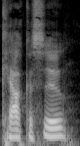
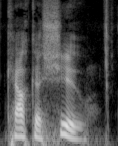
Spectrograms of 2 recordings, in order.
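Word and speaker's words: Calcasieu: She said, it's actually pronounced Kalkashoo. – Oh. – So we didn't. – So we almost had it. – Yeah. – But it's shoe instead of shoe.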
